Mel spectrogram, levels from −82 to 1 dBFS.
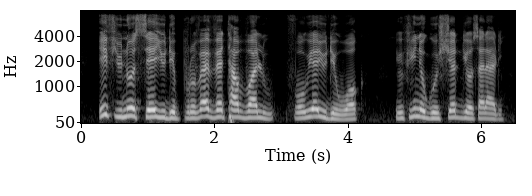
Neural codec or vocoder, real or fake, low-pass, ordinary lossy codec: none; real; 7.2 kHz; none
